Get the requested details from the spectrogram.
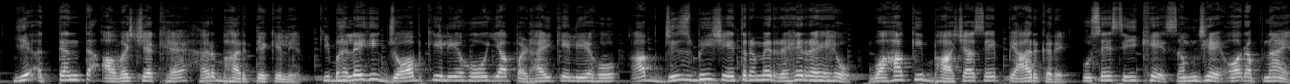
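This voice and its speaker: A man's high voice with a Bengali accent and ordinary pitch variation. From India, Maharashtra. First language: Bengali (speaking Hindi). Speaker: YouTube explainer host. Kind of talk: educational explainer narration.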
